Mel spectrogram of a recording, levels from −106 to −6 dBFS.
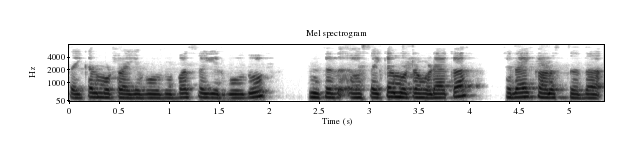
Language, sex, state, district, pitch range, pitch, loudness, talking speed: Kannada, female, Karnataka, Bijapur, 200-230 Hz, 215 Hz, -17 LUFS, 125 wpm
